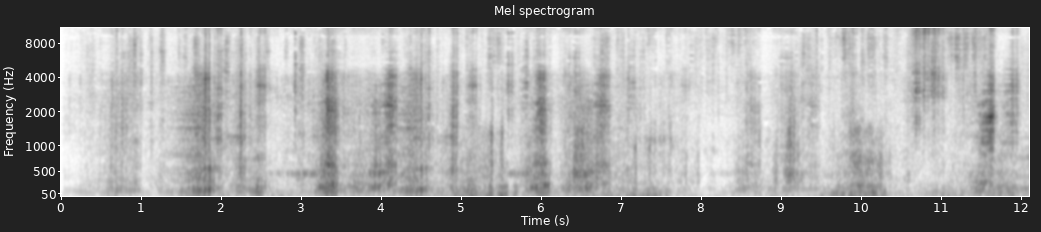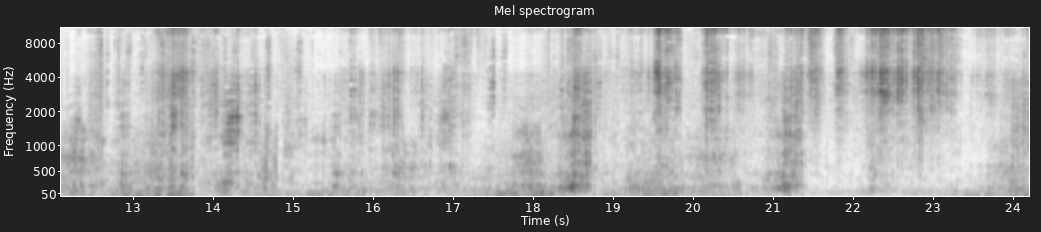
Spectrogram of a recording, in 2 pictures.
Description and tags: Made from a recording of me fiddling with a toaster oven,
(opening and closing it's door, and turning the knob) which I
edited through multiple different sound software.
This sound, like everything I upload here,
chattering, free, low, sound-design, voiced, voices, whisper, whispering, whispers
